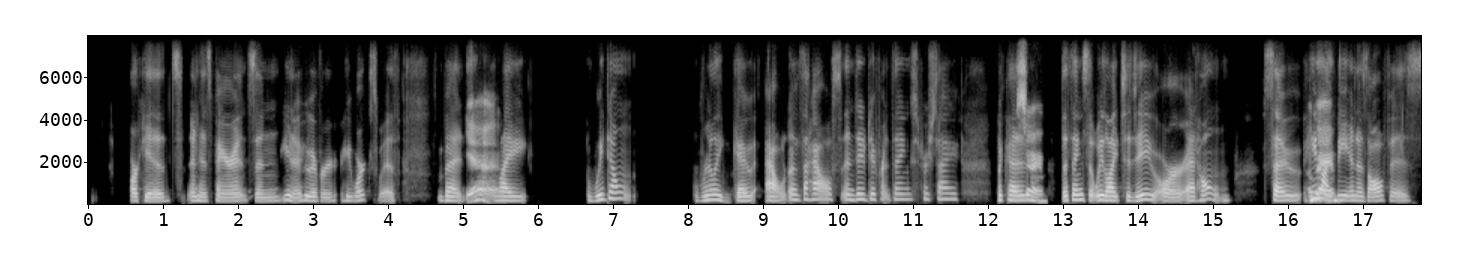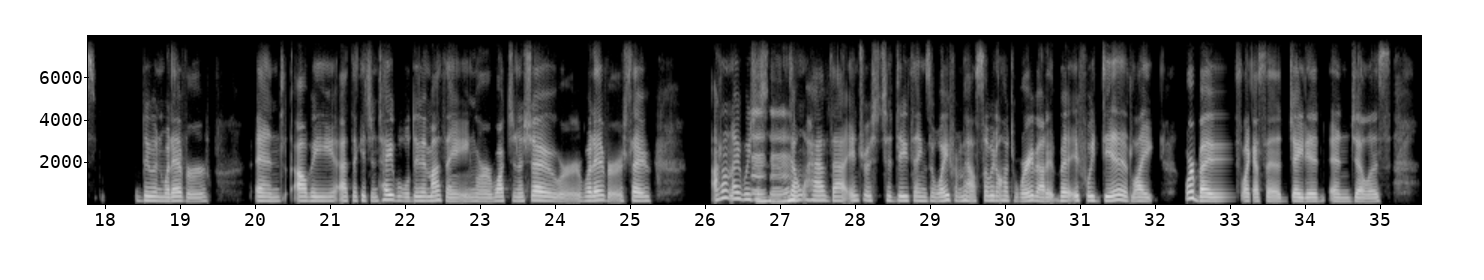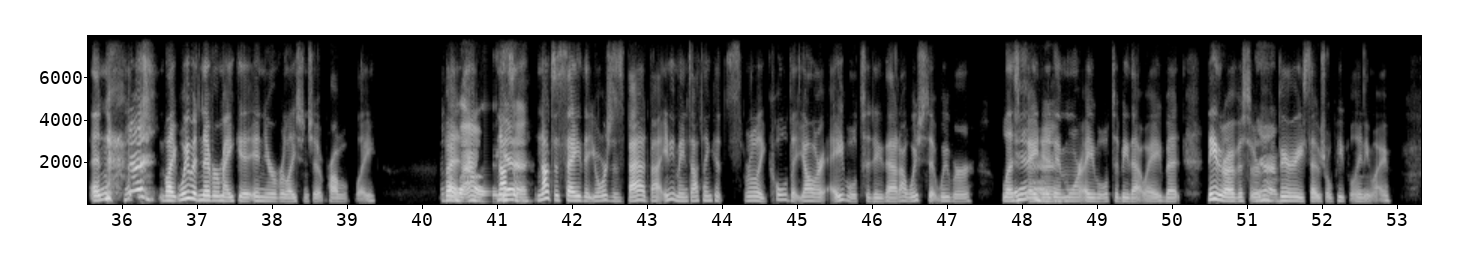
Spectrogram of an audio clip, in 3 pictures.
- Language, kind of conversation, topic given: English, unstructured, How do you balance personal space and togetherness?
- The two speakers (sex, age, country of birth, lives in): female, 35-39, United States, United States; female, 50-54, United States, United States
- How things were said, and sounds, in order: chuckle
